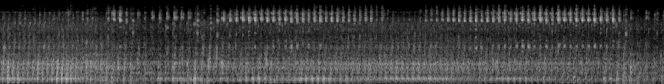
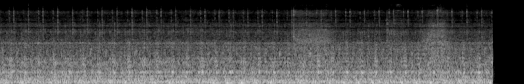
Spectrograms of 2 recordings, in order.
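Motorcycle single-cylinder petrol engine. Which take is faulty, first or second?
first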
